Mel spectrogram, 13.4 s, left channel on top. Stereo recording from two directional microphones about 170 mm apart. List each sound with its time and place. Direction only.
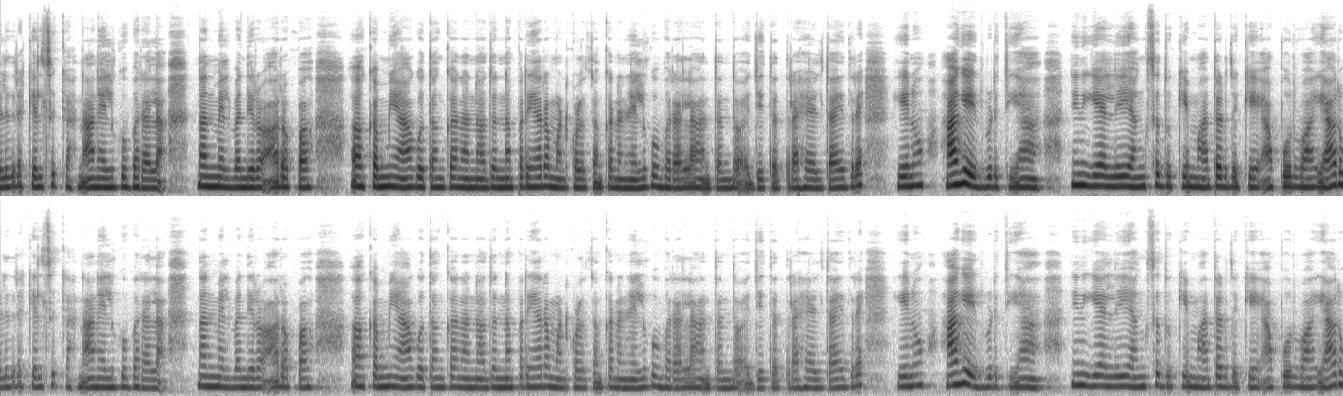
0.0 s speech: 40° left (ahead or behind)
